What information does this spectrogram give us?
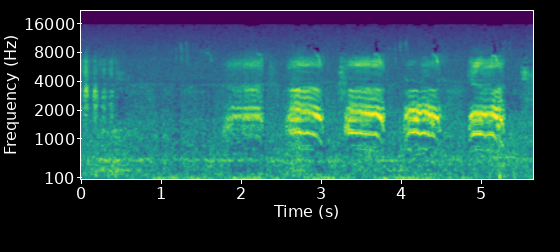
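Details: Carrion crow calling: four harsh, hoarse caws spaced under a second apart, each drawn out with a slightly downward sweep, over a steady low background hum.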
